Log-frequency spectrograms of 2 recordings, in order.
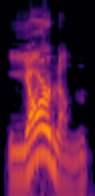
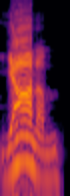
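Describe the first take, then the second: First: It is said without a New England accent. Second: It is said in a New England accent. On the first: The speaker calls it right. "the city in Bloodborne is Yarnum" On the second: The speaker calls it wrong. "not Yanum"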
